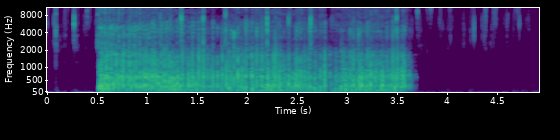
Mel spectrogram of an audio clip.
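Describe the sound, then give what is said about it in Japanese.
A long, loud, sputtering fart lasting around three seconds, with a rough, buzzy texture that stops abruptly into near silence. “熱いおなら。”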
